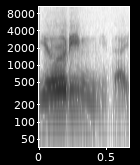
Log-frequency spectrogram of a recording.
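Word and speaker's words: 說: 말씀설자는 이름에 들어가기 때문에 열입니다. 열. 말씀설자는 그 정성 이름이기 때문에 열입니다. 발음을 열이라 그러죠.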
